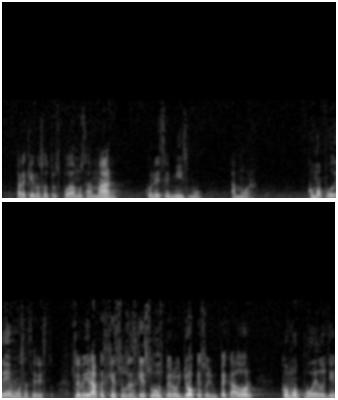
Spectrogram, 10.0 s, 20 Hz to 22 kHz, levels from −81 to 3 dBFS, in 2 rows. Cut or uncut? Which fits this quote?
cut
